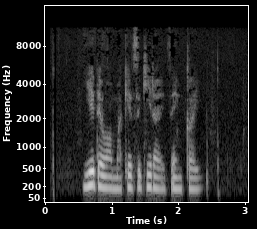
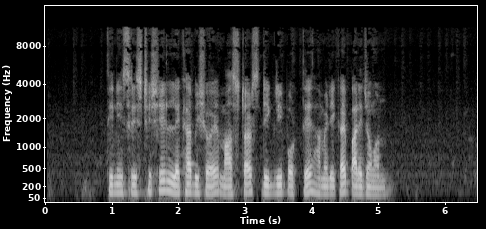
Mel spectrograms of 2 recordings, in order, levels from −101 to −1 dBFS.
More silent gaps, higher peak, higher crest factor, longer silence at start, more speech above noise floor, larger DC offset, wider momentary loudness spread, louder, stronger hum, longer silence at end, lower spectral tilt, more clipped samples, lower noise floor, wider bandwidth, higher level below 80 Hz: neither; second, -12 dBFS vs -4 dBFS; about the same, 20 dB vs 22 dB; second, 0.6 s vs 0.95 s; second, 34 dB vs 41 dB; neither; first, 15 LU vs 7 LU; second, -31 LUFS vs -26 LUFS; neither; second, 0.75 s vs 1.35 s; about the same, -6.5 dB/octave vs -5.5 dB/octave; neither; about the same, -64 dBFS vs -67 dBFS; about the same, 11.5 kHz vs 11.5 kHz; second, -82 dBFS vs -62 dBFS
